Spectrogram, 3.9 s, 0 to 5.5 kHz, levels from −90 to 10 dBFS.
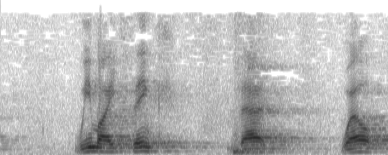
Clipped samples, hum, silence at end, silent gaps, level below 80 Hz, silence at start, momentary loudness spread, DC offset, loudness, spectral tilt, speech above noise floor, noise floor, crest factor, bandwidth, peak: under 0.1%; none; 0 s; none; -54 dBFS; 0.75 s; 20 LU; under 0.1%; -15 LUFS; -9.5 dB/octave; 36 dB; -50 dBFS; 18 dB; 5.2 kHz; 0 dBFS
